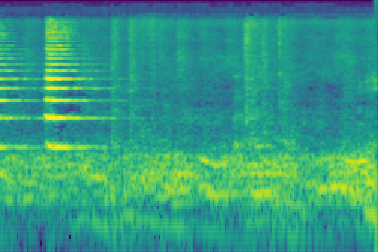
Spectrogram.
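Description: Pigeon cooing on a rooftop loft in Mianwali, a prized female of a home-bred line, heard as a soft low coo with a brief harsher call early on, amid faint background rumble.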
